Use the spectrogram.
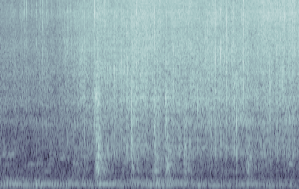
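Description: Potato and spice paste stirred and frying in a pan for vada filling, with salt added, giving a steady close sizzle broken by soft scraping stir strokes throughout.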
